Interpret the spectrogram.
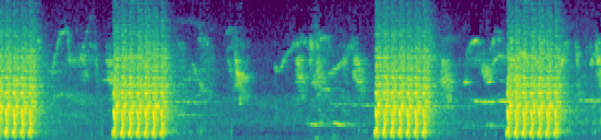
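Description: Brown sicklebill calling: four short bursts of rapid, machine-gun-like rattling pulses, each about half a second long. Fainter whistles of other forest birds are heard between them.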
